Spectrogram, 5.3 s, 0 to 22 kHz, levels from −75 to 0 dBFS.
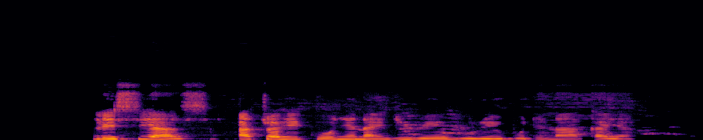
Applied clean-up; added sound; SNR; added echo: none; none; none; none.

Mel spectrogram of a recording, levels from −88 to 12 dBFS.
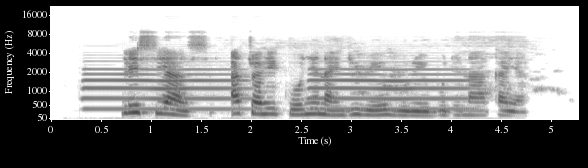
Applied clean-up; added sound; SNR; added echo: none; Wind instrument, woodwind instrument; 5 dB; none.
